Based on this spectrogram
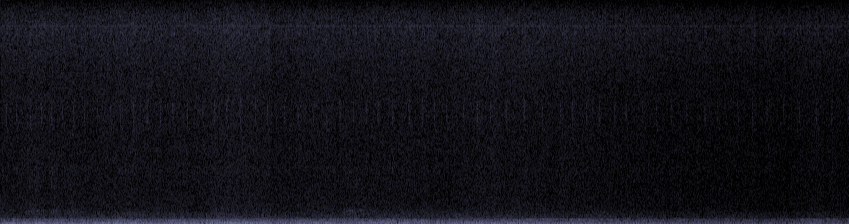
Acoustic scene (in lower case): elevator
